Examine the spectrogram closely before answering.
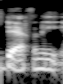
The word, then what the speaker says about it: Dafani: now daany spell your first name because it is spelled a little different it spelled d a f a n i is daffany and my last name is n o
